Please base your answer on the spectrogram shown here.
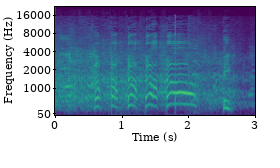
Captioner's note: laughter continues; laughs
